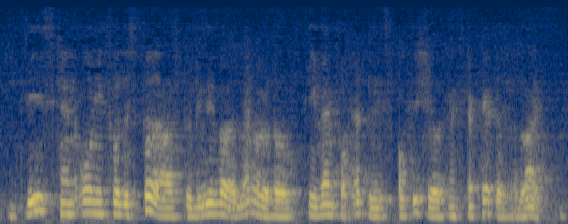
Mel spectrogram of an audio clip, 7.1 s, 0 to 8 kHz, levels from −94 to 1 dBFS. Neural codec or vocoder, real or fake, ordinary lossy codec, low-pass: codec, 32 kHz, 1.9 kbps, SNAC; fake; MP3, 32 kbps; 7.2 kHz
